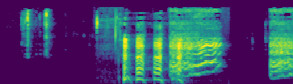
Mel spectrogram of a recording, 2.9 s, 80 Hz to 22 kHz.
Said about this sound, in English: We got it now. I got to give it 4 farts.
